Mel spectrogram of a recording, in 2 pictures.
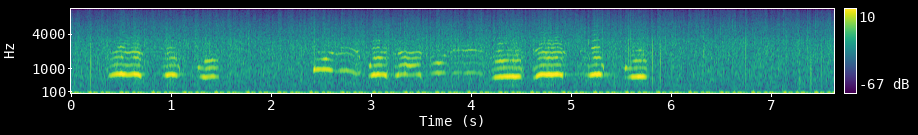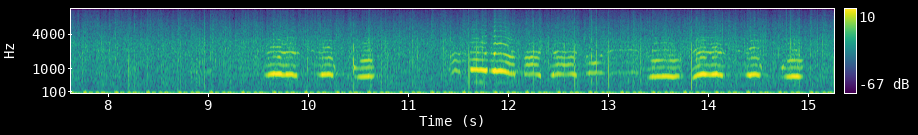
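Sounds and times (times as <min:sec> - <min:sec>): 
Igbo song on a wax cylinder recording: 0:00.3 - 0:01.6, 0:02.5 - 0:05.8, 0:09.5 - 0:15.1.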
